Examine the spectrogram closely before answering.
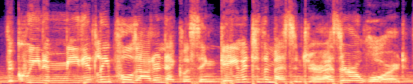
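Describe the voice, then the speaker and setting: A woman telling a fairy tale for children with a high, very lively voice and an expressive reading style. Loud background music plays beneath her narration. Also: fast talker. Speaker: storyteller.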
